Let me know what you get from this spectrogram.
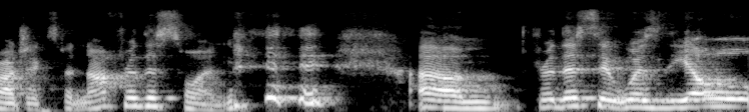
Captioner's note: laughs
